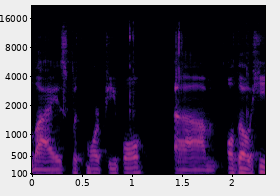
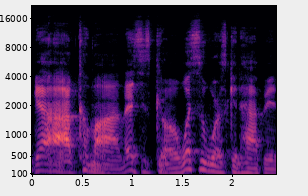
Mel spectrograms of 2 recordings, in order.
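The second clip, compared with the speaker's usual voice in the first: put-on tipsy chatty voice, louder; 3 semitones higher, 9 dB louder than usual. Voicing a drunk, stumbling character urging a companion along: acted drunk, talkative character. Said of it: "a lot more talkative".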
